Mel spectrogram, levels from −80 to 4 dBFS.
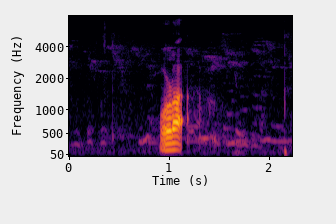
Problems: constant background noise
